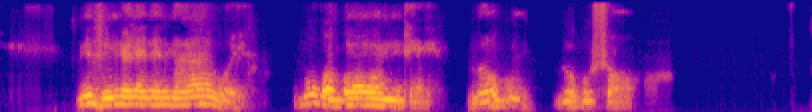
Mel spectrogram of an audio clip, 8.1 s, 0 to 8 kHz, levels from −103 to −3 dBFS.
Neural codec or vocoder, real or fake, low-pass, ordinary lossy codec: codec, 16 kHz, 1 kbps, FreqCodec, smaller model; fake; 7.2 kHz; MP3, 64 kbps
